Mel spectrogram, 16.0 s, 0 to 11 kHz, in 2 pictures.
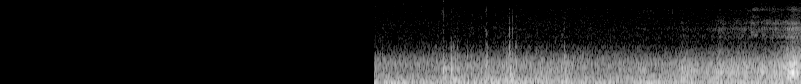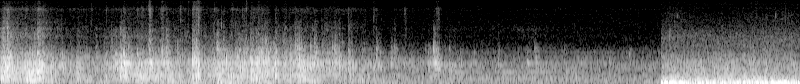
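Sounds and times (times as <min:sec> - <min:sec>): low road rumble: 0:03.8 - 0:16.0
vehicle crash with crunching clatter: 0:06.7 - 0:13.5, 0:14.6 - 0:16.0.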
